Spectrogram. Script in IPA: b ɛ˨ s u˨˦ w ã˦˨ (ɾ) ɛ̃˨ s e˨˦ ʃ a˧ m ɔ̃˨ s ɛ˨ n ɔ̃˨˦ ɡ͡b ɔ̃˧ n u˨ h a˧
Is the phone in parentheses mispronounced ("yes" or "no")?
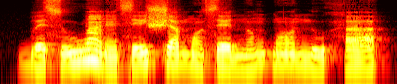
no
